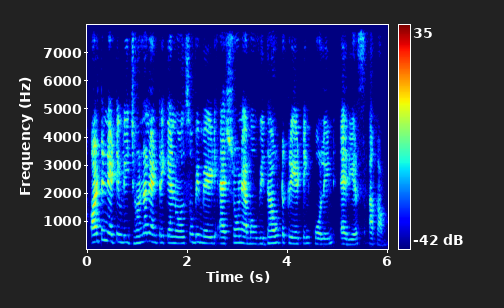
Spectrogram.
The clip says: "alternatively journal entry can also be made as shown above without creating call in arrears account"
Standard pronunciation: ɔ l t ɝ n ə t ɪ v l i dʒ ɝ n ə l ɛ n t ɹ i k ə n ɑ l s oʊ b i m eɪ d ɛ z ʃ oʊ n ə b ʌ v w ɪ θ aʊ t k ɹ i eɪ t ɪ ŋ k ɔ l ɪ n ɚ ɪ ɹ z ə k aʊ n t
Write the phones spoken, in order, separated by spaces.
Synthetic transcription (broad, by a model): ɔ l t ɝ n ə t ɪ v l i dʒ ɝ n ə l ɛ n t ɹ i k ə n ɑ l s oʊ b i m eɪ d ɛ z ʃ oʊ n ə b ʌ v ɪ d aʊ t k ɹ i eɪ t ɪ ŋ k ɔ l ɪ n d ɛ ɹ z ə k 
